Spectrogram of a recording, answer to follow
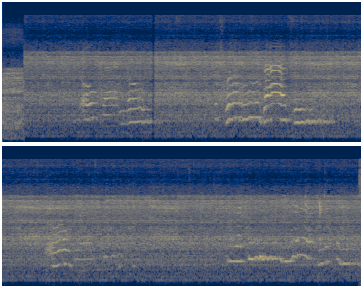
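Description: A shower running with a steady hiss while a woman's voice sings a few short melodic phrases over it.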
